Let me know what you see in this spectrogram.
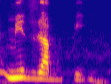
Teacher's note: এখানে নুন হরফটি পরবর্তী রায়ের সাথে ঈদগাম হয়েছে। মির রাব্বি, নুনটা কিন্তু উচ্চারিত হচ্ছে না, কি হচ্ছে? মির রাব্বি।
